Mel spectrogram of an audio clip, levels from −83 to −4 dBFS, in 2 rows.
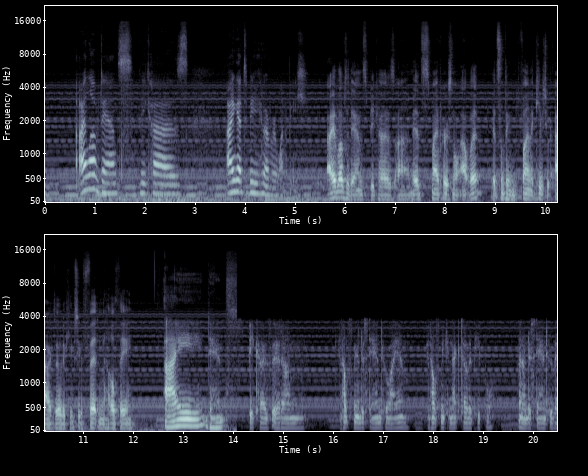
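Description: From 14.07 s the sound turns dull and boxy, likely an input switched to a poorer device; the spectrogram shows nothing above 3.8 kHz, with unchanged level.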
